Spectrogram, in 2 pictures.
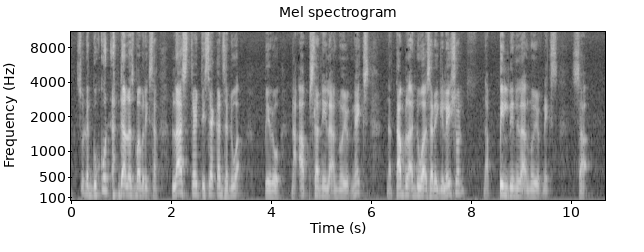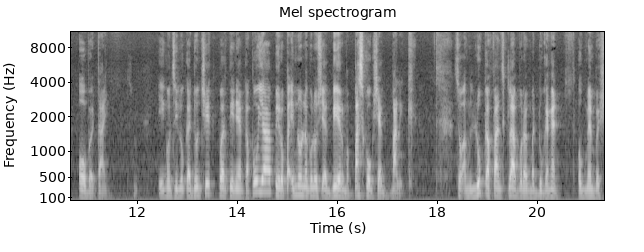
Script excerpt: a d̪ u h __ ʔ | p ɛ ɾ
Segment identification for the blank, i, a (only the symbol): a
